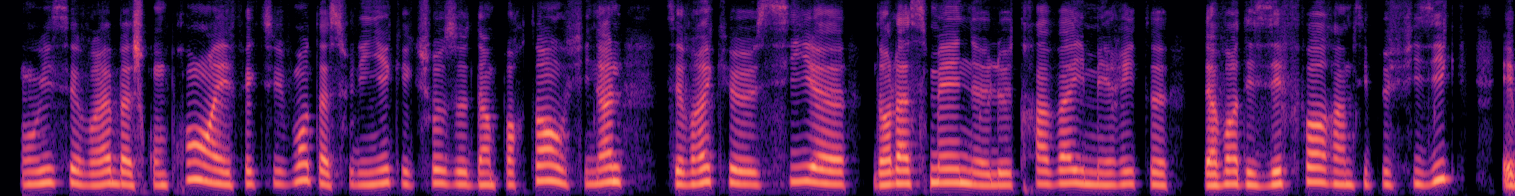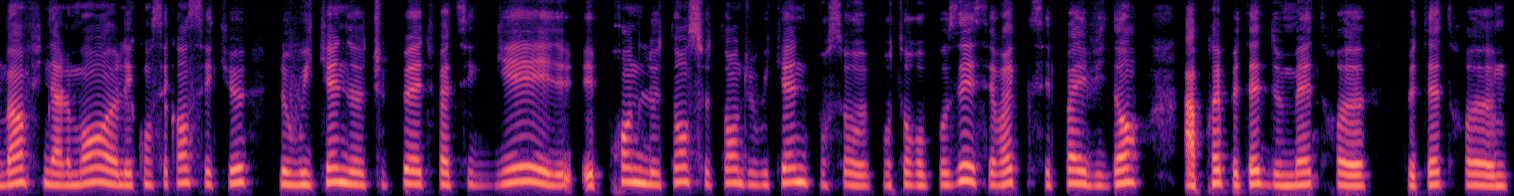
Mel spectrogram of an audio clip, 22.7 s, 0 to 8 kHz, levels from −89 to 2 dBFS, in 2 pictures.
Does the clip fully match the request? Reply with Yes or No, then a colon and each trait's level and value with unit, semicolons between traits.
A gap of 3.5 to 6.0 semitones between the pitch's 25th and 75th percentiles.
No: narrow, 2.6 semitones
